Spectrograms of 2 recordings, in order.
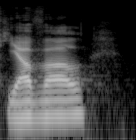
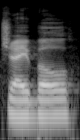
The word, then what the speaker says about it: Jabal: I think his name pronounced in Hebrew is more like Yaval, but Jabal, we'll go with that for our English-speaking audience.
